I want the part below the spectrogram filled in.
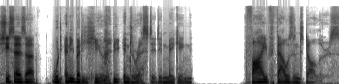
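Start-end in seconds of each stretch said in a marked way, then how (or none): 1.0-6.8 deep voice, much lower and quieter. A child vampire walks up to the players and speaks, deep voice. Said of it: "with a deep voice".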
